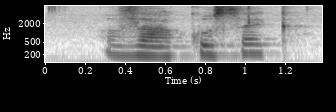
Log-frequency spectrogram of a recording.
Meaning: dessert
- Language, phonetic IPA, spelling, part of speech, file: Czech, [ˈzaːkusɛk], zákusek, noun, Cs-zákusek.ogg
